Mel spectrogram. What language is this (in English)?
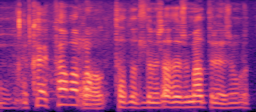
Icelandic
